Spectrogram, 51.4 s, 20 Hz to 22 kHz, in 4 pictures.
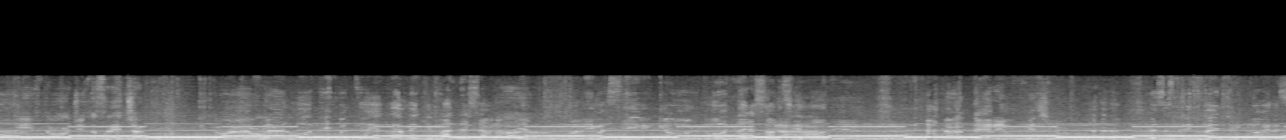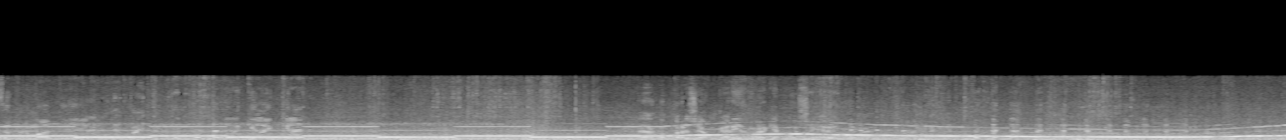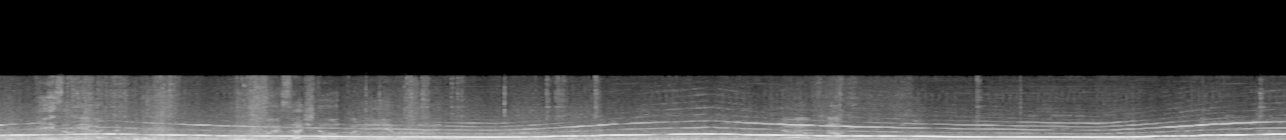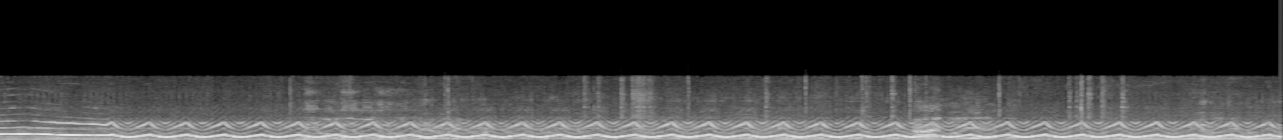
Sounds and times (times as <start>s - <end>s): Emergency vehicle: 0.0s - 51.4s
Siren: 0.0s - 51.4s.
